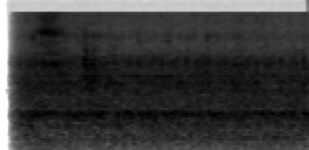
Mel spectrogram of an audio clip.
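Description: A heavy construction machine's engine running steadily, with a steady high hum through it.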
